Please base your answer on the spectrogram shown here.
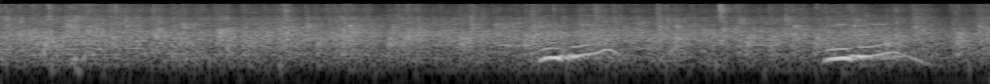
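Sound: audience applauding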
